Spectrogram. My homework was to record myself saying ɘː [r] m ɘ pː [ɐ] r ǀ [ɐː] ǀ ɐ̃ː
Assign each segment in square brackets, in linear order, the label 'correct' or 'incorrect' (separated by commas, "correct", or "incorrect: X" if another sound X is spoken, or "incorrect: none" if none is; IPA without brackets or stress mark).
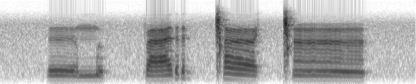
incorrect: none, incorrect: a, correct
